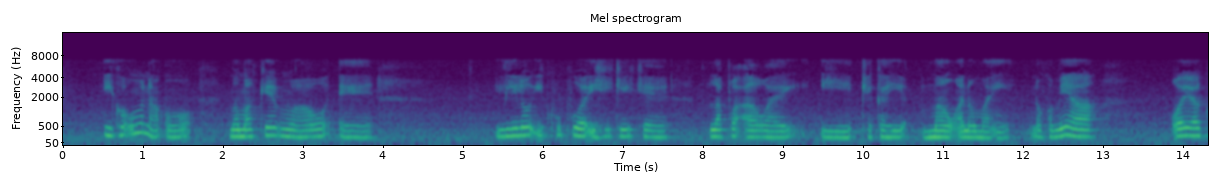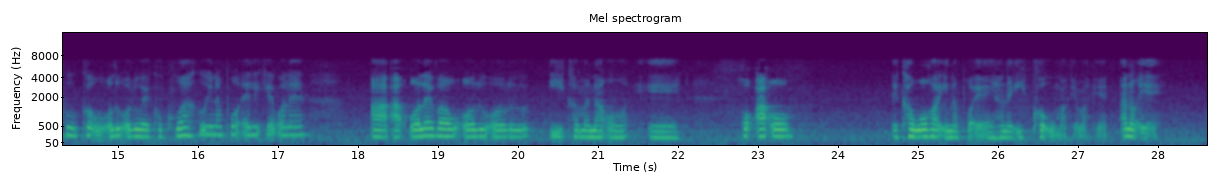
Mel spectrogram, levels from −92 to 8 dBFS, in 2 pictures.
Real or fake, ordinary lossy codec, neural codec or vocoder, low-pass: real; none; none; 7.2 kHz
